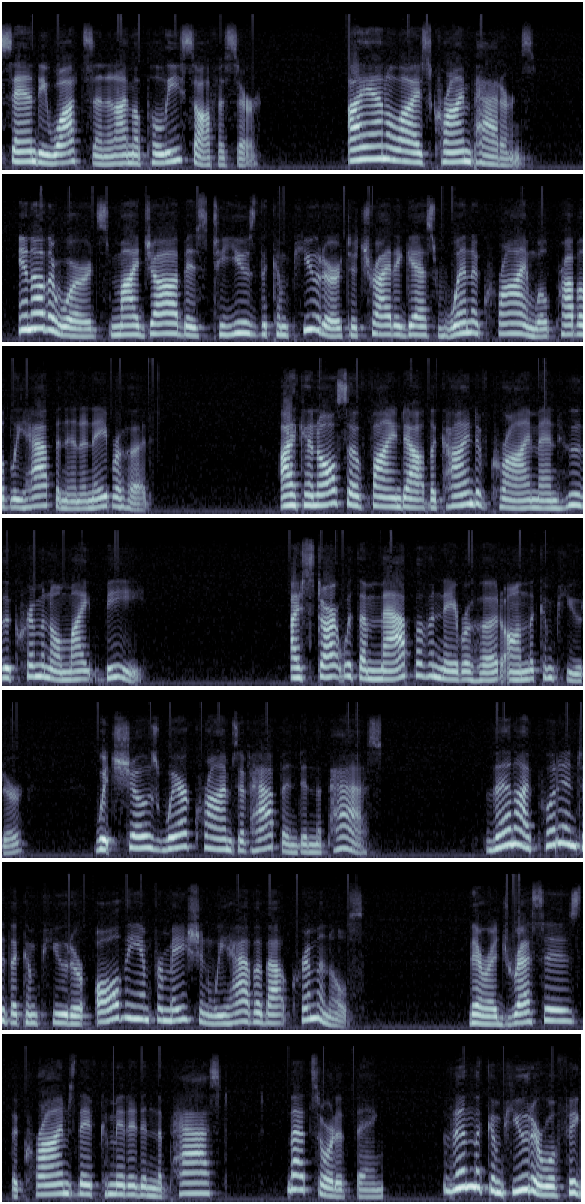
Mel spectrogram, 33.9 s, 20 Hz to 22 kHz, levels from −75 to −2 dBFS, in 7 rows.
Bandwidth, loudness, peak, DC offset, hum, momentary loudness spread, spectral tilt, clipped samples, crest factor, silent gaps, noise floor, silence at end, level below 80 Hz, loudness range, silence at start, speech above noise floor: 16.5 kHz; -20 LUFS; -4 dBFS; under 0.1%; none; 10 LU; -5 dB/octave; under 0.1%; 18 dB; none; -54 dBFS; 0 s; -62 dBFS; 4 LU; 0 s; 34 dB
